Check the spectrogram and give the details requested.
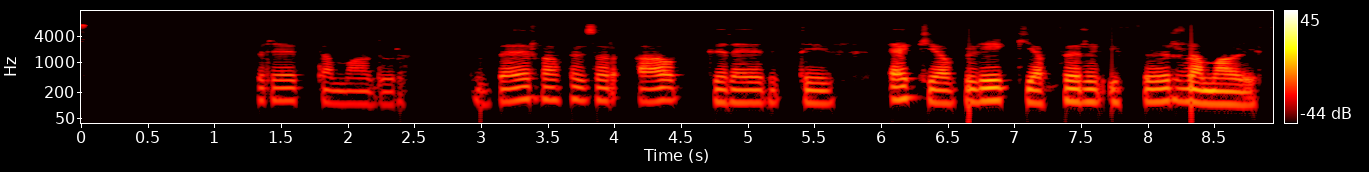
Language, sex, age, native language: Icelandic, male, 30-39, Polish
